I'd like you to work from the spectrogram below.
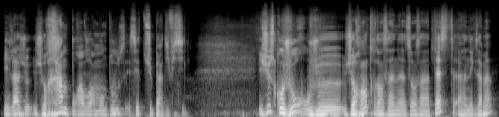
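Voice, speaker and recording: A man in his thirties from Morocco, telling a school story in casual chat, animated and frank, laughing often and using slang. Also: medium pitch, moderate pace. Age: 30s. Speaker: podcast co-host.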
